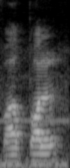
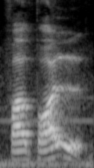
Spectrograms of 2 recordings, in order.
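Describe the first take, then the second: First: The pitch stays level across the word. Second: The pitch rises on the ta syllable. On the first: The speaker calls it wrong. "jangan fatal" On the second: The speaker calls it right. "maka kita naikkan huruf ta intonasinya"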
